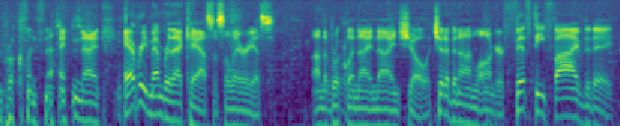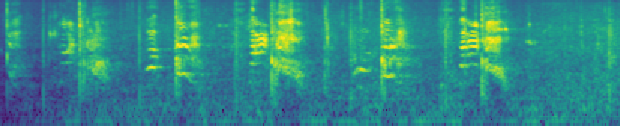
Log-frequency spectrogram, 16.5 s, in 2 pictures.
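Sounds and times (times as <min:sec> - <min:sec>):
tennis players grunting: 0:00.0 - 0:04.8, 0:07.4 - 0:16.5
speech: 0:00.1 - 0:09.8
racket-on-ball cracks: 0:08.2 - 0:16.5.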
